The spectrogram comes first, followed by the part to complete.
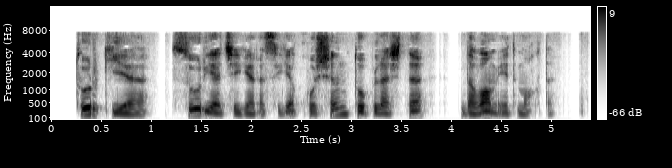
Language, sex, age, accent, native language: Uzbek, male, 18-24, Farg'ona, Uzbek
